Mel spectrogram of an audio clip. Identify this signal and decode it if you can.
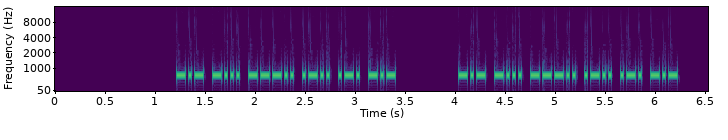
Morse code, heard as a keyed tone, about 40 wpm, 700 Hz. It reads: KB8LRK KB8LRK
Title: USA Call Signs - 6 Characters - Repeated 3x - 40wpm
